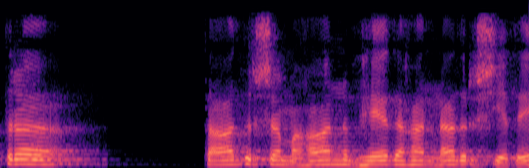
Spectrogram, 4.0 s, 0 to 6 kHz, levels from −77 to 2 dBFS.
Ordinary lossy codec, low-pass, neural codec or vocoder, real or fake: AAC, 32 kbps; 5.4 kHz; none; real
